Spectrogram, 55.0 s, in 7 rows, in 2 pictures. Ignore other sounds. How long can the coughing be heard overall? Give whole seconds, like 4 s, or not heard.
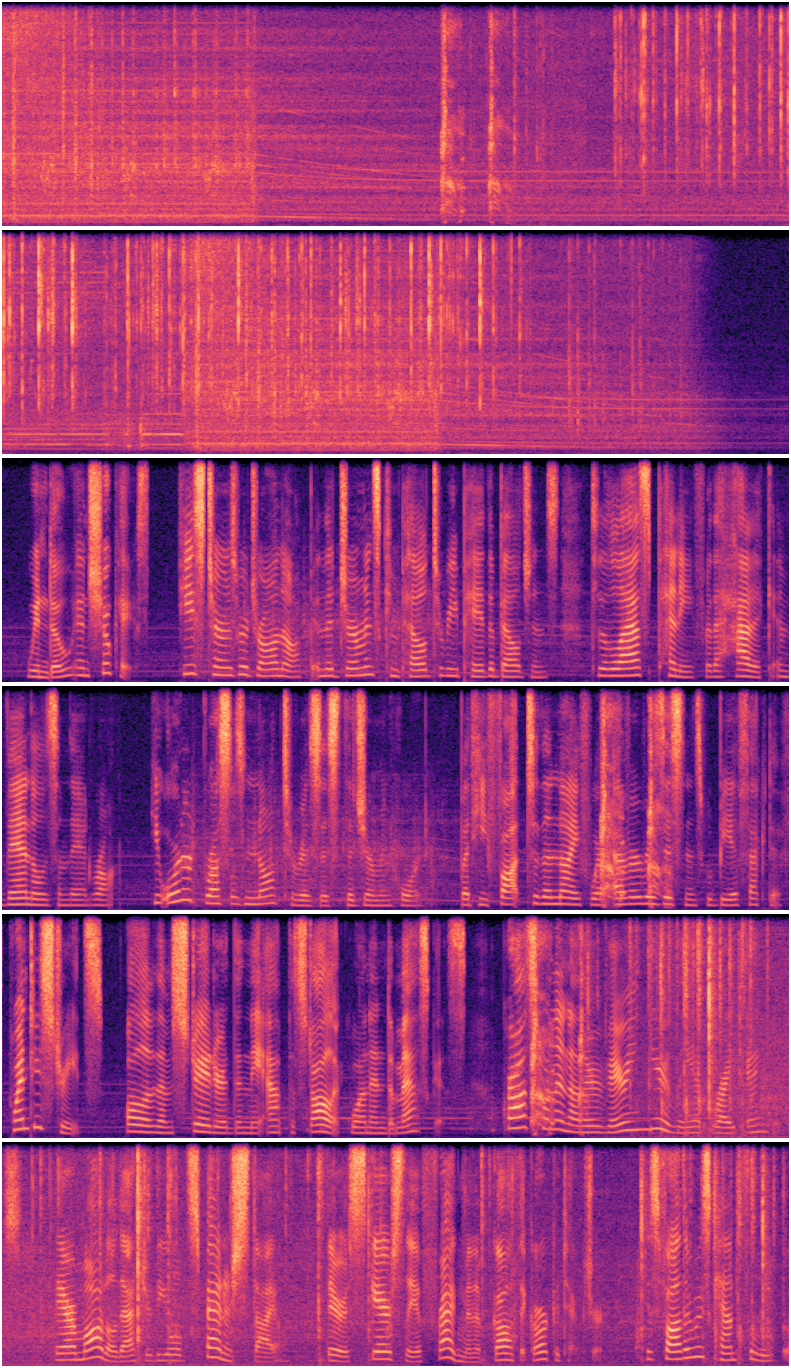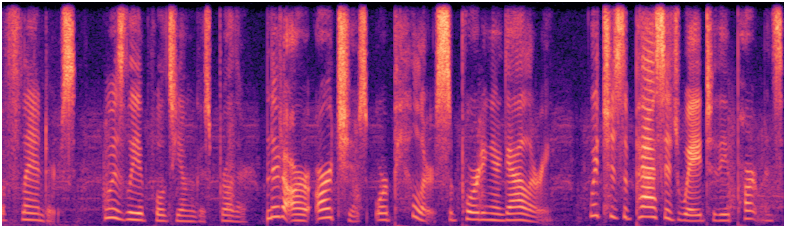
2 s.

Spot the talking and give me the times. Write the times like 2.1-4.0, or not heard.
16.0-55.0.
